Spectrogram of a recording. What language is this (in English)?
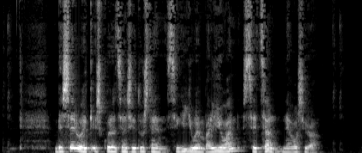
Basque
